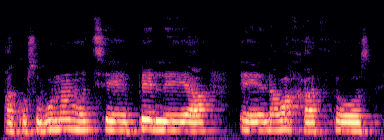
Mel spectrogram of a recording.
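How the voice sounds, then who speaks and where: A woman from tells travel stories in a casual chat, slipping into the voices of the people she quotes and swearing freely. Her voice is mellow and warm, and the echoey room adds a roomy ring to it. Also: mid-range voice, flat delivery, slow pace. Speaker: podcast guest. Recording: roomy echo.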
